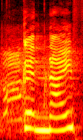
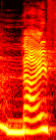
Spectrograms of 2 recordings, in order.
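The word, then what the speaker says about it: knife: कनाइफ नहीं होता नाइफ होता है। केस साइलेंट रहता है।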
